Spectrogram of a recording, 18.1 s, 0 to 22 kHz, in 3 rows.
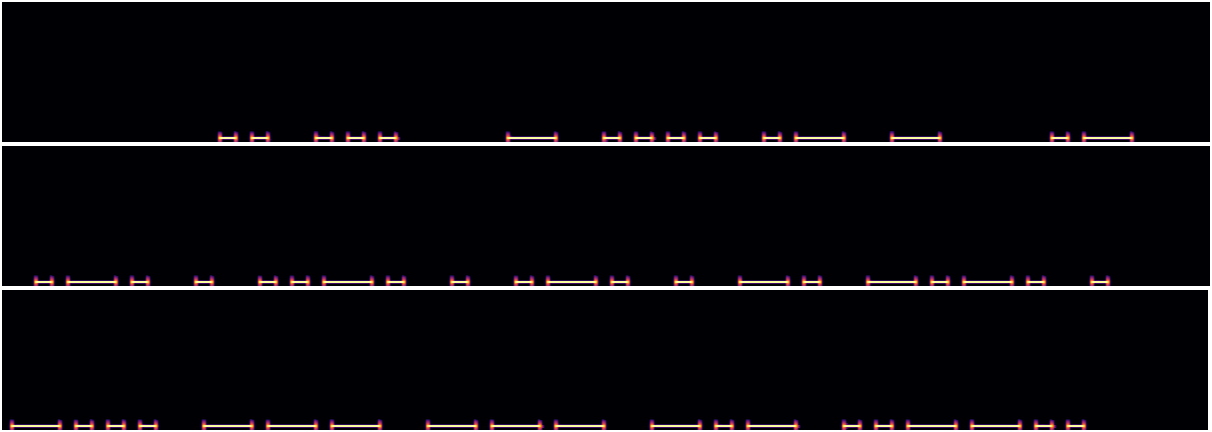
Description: Morse code, heard as a keyed tone, about 15 wpm, 700 Hz. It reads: IS THAT A REFERENCE BOOK?
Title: Sentences from Top 1200 Words 15wpm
